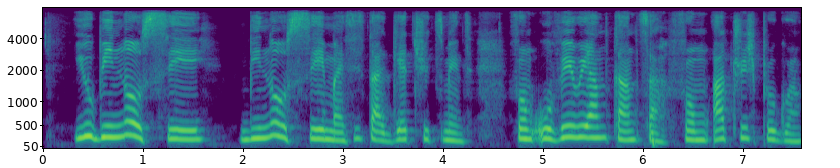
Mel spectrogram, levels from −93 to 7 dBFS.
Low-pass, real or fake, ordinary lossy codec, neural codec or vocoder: 7.2 kHz; fake; none; vocoder, 44.1 kHz, 128 mel bands, Pupu-Vocoder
